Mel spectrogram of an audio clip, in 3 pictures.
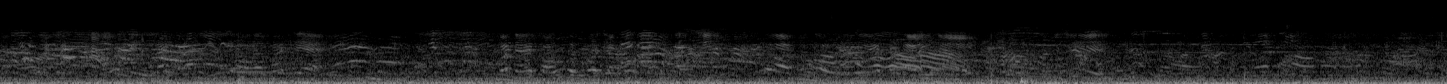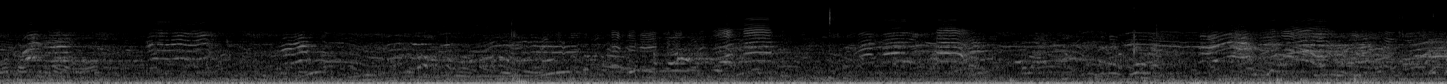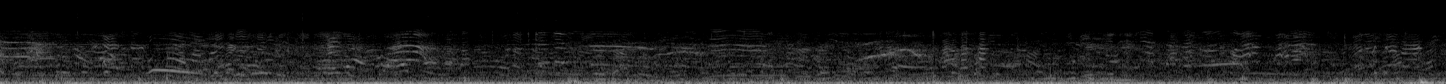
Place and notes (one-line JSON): {"title": "碧湖公園, Taipei City - Kids play area", "date": "2014-03-15 16:49:00", "description": "Sitting in the park, Kids play area\nBinaural recordings", "latitude": "25.08", "longitude": "121.59", "timezone": "Asia/Taipei"}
